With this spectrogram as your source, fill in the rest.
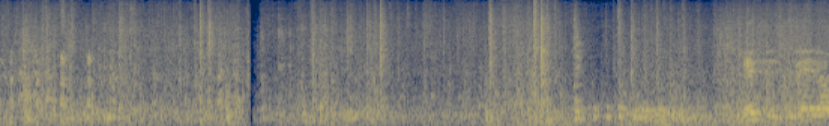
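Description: Fantail pigeons coo in soft, repeated throaty phrases at close range, with other bird calls and some background noise mixed in, continuing throughout.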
